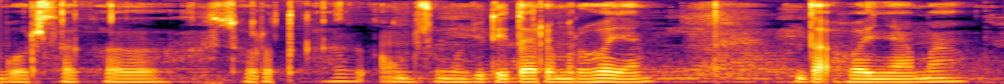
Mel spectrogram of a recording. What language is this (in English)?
Santali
